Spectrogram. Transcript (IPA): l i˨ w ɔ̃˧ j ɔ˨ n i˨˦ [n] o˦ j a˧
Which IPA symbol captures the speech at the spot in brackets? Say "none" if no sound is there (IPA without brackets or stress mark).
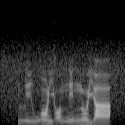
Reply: n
